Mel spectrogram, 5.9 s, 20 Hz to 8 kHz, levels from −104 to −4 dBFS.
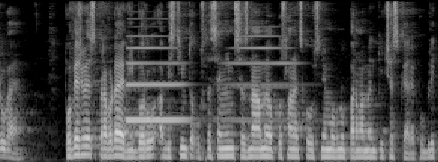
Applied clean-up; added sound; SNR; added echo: classical method log-MMSE.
